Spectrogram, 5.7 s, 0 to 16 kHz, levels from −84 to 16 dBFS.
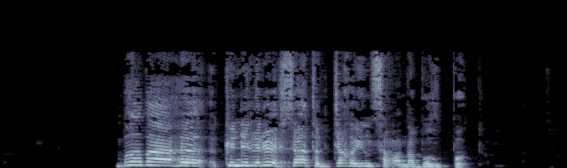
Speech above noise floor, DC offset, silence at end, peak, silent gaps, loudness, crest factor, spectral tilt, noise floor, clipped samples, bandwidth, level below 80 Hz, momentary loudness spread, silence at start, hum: over 78 dB; under 0.1%; 1 s; 0 dBFS; none; -13 LUFS; 14 dB; -4.5 dB/octave; under -90 dBFS; under 0.1%; 11.5 kHz; -64 dBFS; 9 LU; 1.2 s; none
